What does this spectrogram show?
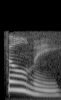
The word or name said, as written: filmy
